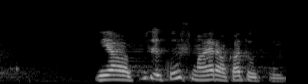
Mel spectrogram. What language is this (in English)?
Estonian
